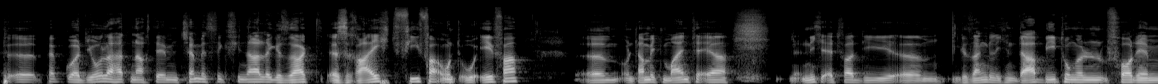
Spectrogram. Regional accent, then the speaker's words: Schloss Holte-Stukenbrock, North Rhine-Westphalia, Germany; born there; 69 Jahre alt, geboren in Schloss Holte-Stukenbrock.

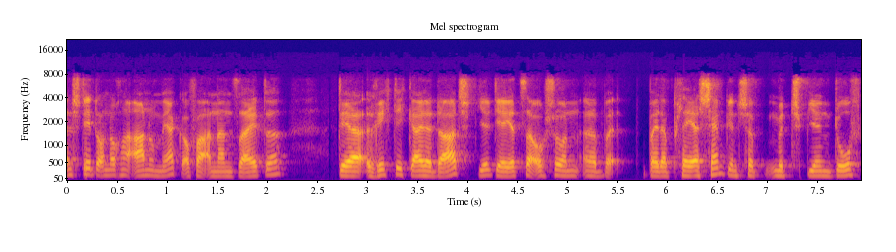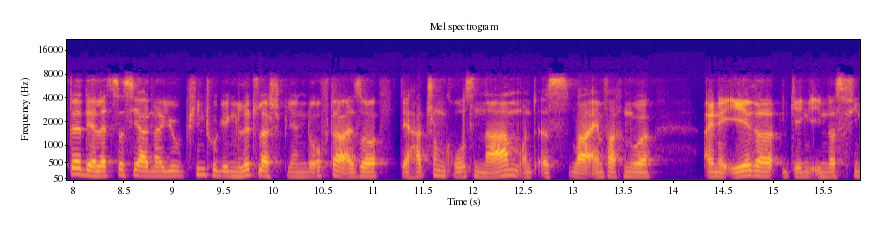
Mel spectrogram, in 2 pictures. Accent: Brandenburg, Germany; weil halt die Fahrten extrem weit sind für mich als Brandenburger.

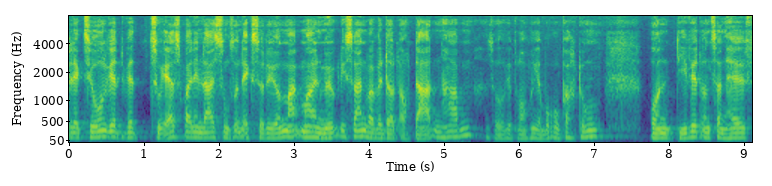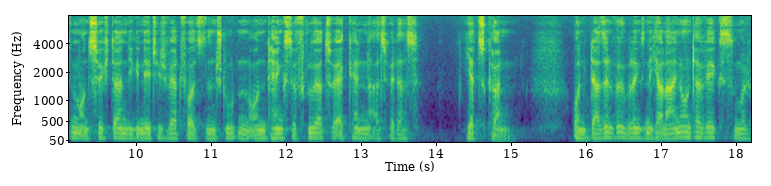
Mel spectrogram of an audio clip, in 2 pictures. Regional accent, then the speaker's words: Lower Saxony, Germany; ich bin ja in Ostfriesland aufgewachsen und da ist man naturgemäß umgeben von erfolgreichen Rinder- und Pferdezüchtern.

